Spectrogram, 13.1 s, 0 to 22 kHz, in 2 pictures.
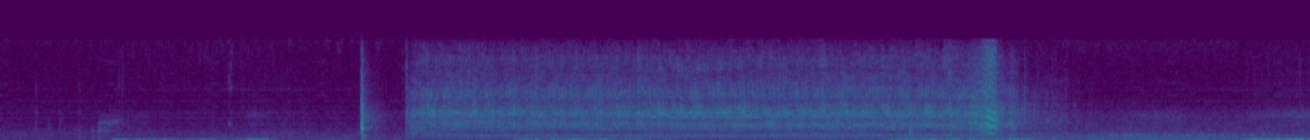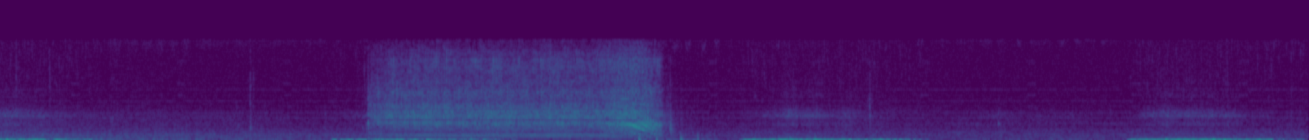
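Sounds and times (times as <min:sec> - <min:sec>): electric screwdriver running: 0:02.0 - 0:05.4, 0:08.4 - 0:10.0.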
